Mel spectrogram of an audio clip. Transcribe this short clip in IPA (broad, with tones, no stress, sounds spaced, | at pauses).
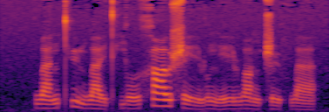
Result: k w a˨˦ n t̪ʰ y˥˨ m w a˨˩ ɪ̯ t̪ʰ j o˨˦ ʊ̯ x ɑ˦ ʊ̯ ʂ e˨˩ ɪ̯ ɻ ʊ˥˨ ŋ e˦ ɪ̯ ɻ w ɑ˥˨ ŋ ʈ͡ʂ ɻ̩˥˨ f w ä˨˩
